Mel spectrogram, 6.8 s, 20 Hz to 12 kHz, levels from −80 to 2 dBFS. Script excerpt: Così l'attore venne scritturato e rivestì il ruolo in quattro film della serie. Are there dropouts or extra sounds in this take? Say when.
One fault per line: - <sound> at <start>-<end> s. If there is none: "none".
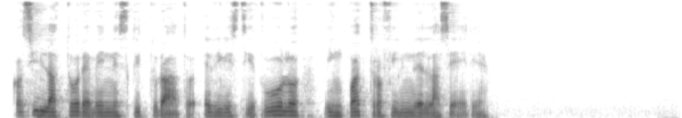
none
